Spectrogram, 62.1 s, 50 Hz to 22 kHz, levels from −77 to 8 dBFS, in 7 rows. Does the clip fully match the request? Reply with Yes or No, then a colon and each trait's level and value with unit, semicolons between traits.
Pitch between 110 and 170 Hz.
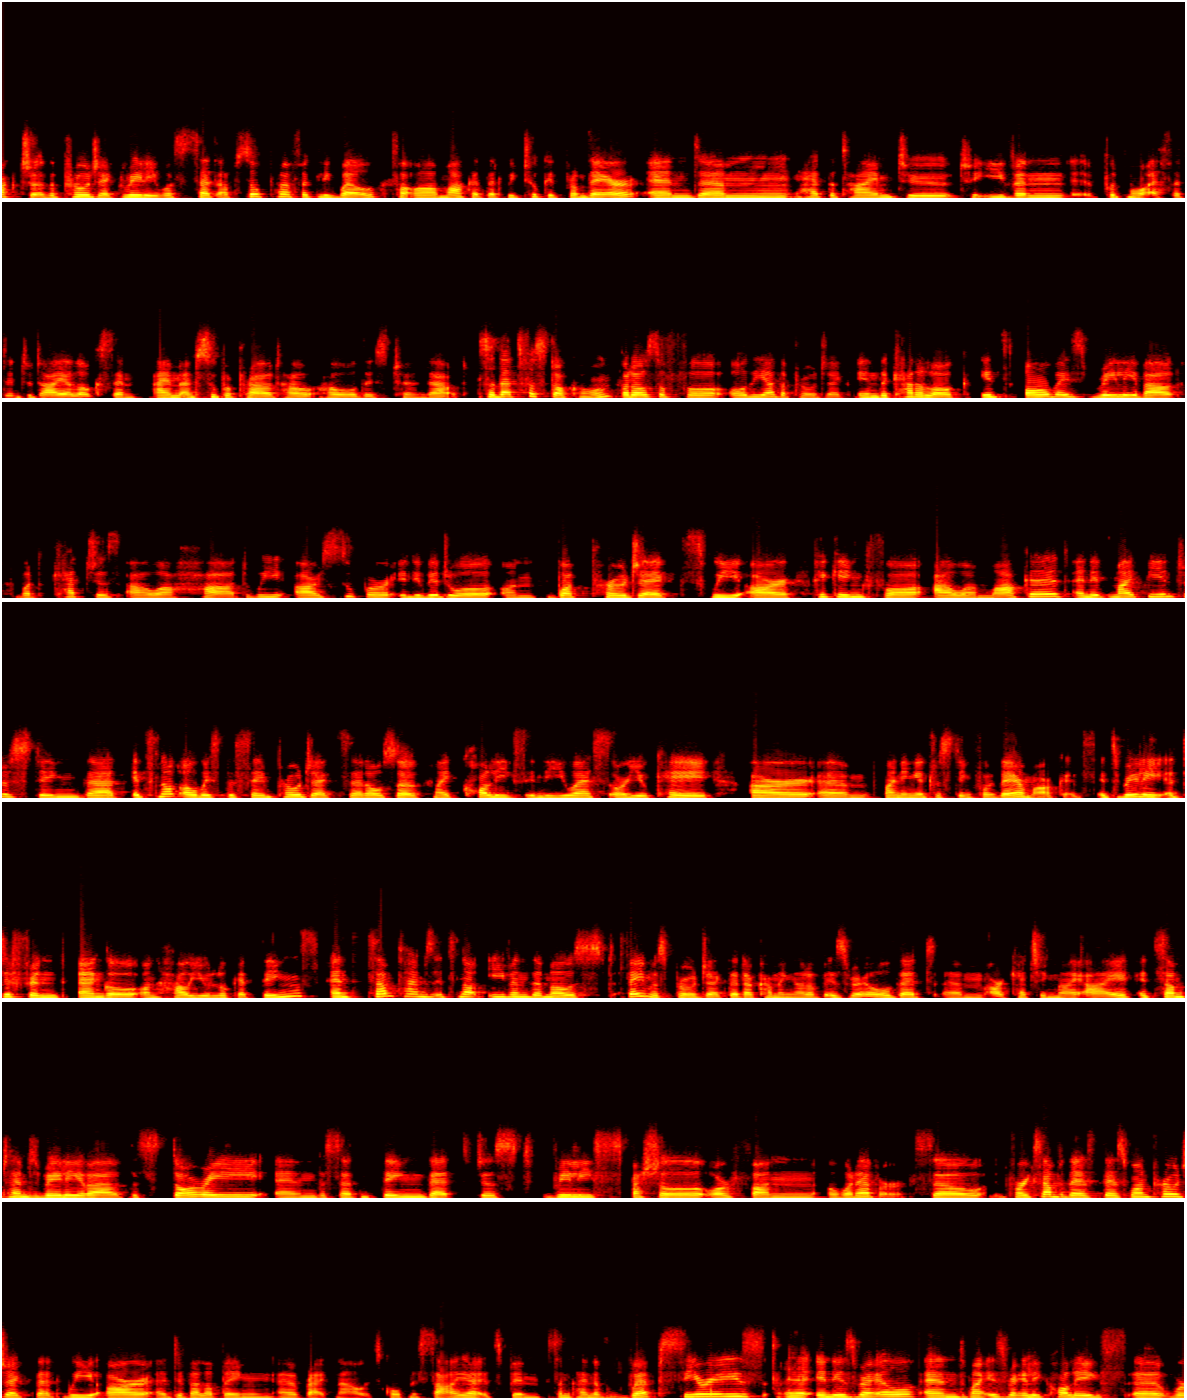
No: high, 195 Hz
